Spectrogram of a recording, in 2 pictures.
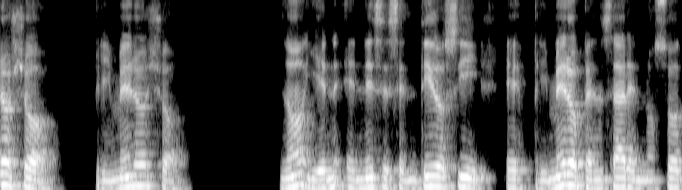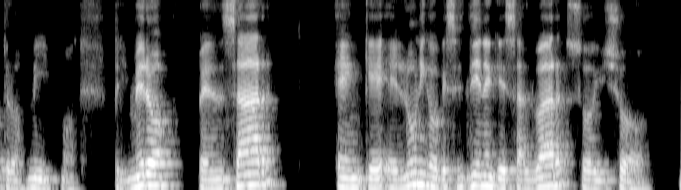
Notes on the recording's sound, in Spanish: Clase en vivo por Zoom desde UCDM Iluminación.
